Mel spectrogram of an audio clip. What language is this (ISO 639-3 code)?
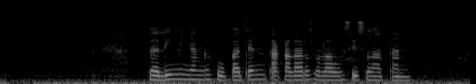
jav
